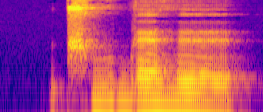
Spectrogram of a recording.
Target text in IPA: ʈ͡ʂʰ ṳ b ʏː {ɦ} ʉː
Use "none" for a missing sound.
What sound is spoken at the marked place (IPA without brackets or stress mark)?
ɦ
